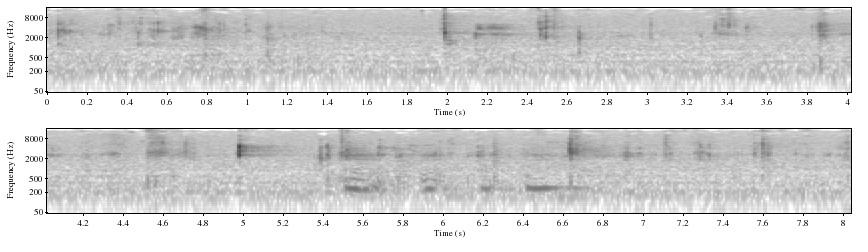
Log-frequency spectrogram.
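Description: Wet chewing, biting and small mouth clicks of someone eating saucy chicken wings. A short voiced murmur a little after the middle is the loudest sound.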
